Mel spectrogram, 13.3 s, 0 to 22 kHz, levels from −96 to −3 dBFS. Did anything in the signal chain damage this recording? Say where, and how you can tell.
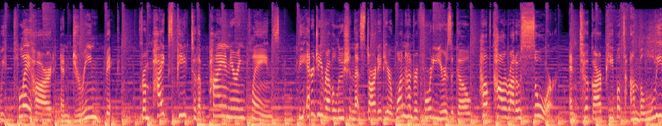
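Yes. Damaged data in a compressed stream, at the codec stage, at 2.16–2.22 s and 6.15–6.22 s: short blips where corrupt frames made the decoder lose sync.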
